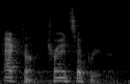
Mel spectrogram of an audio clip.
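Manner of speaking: usual speaking voice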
